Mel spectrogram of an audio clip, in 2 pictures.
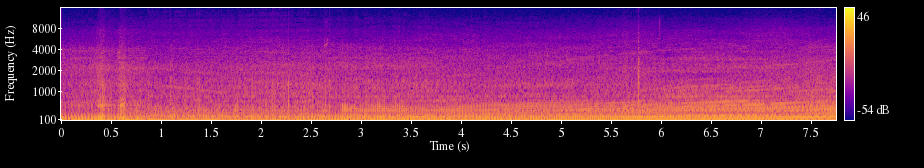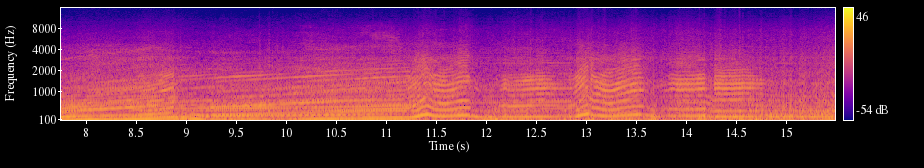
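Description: Yamaha MT-09's three-cylinder engine with a full aftermarket exhaust, ticking over low at first, then pulling away and accelerating hard. The pitch climbs steadily, then drops and rises again at several quick upshifts in the second half.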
